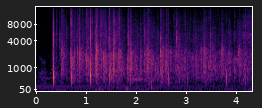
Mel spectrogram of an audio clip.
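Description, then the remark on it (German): An audience applauds, a dense wash of many hands clapping with a steady, evenly spaced beat of louder claps running through it, moderately loud, lasting a few seconds. “Immer noch einen kleinen Applaus.”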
